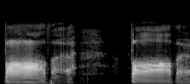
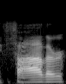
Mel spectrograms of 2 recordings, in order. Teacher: there's a lot of variability in how far front or back the ah is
